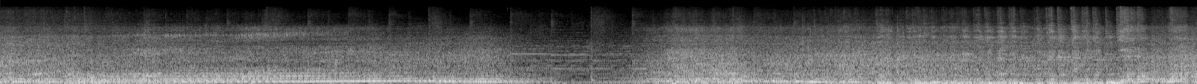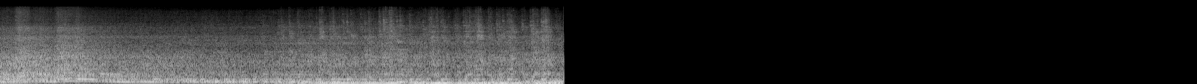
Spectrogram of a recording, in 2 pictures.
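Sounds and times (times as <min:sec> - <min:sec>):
car engine running at low speed: 0:00.0 - 0:17.6.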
